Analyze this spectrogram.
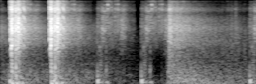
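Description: A rifle fires loud, sharp shots that echo briefly.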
